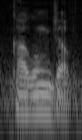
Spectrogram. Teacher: 우리 남한 말에서는 가공적 해서 끝에 적이 순한 소리로 나죠 예사 소리 가공적 변 소리가 아닙니다 입니다 근데 북한에서는 가공적이 적으로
